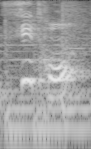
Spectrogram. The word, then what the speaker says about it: citron: Citron. Citron. Citron, lemon. Sel. And when you say your R's in French, you got citron.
